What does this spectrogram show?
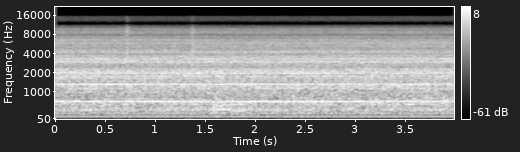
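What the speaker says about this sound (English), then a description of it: "So he literally has a vacuum hooked up to a tube. You can hear that running." A vacuum hooked up to a glassblowing tube runs steadily, a loud constant whirring motor drone with an even hum and no pauses, heard alone without talk.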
